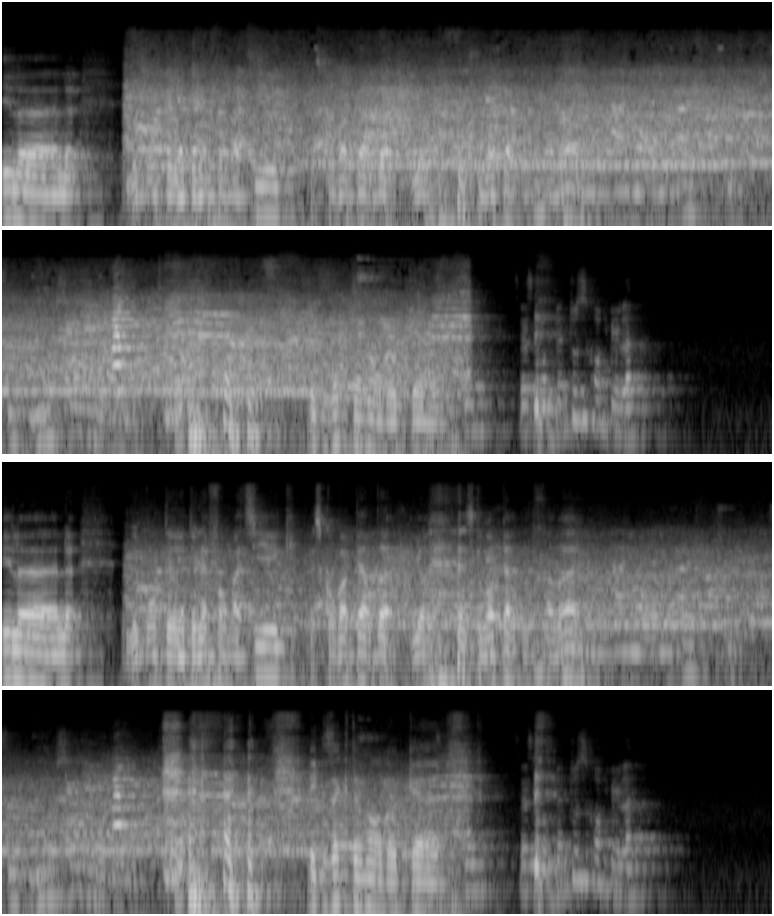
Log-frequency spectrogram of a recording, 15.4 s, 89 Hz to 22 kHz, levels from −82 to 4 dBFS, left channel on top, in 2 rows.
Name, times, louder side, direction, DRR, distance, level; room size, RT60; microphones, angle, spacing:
voice 1, 0.0-5.8 9.3-12.4 13.0-13.1, right 3 dB, 50° right, 2 dB, 0.9 m, -26 dB
sound 1, 1.2-12.4, left 5 dB, 85° left, 0.7 m, -28 dB
sound 2, 3.0-10.9, left 3 dB, 30° right, 1.2 m, -35 dB
voice 2, 5.7-9.1 11.9-12.5 12.9-14.0, left 1 dB, 35° left, 0 dB, 3.0 m, -37 dB
10.5 x 10.0 x 9.4 m, 0.88 s
head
